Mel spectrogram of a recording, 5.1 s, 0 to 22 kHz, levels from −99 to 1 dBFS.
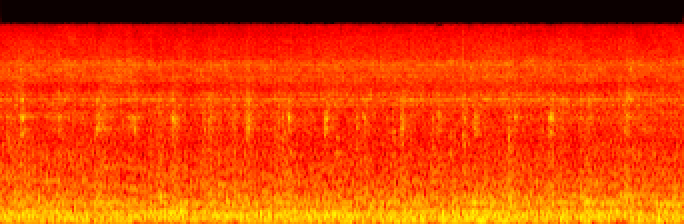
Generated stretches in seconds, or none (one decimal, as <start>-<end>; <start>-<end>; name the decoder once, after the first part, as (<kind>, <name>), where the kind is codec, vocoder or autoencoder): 0.0-2.1 (codec, SNAC); 4.1-5.1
